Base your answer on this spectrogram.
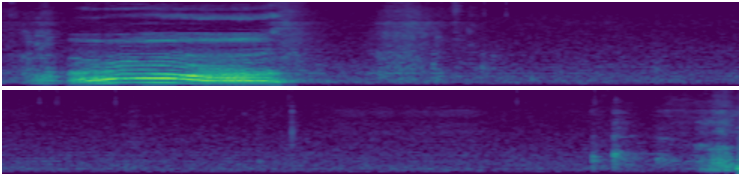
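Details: Pet Siberian Husky inside a small room, talking to its owner in the bathroom. One expressive, yodelling moan that bends up and down for over a second, then quiet room tone with light bumps and rustling.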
